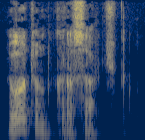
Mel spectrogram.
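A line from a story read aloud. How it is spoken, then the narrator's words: Quiet. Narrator (Russian): тихо сказала тетка Чари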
